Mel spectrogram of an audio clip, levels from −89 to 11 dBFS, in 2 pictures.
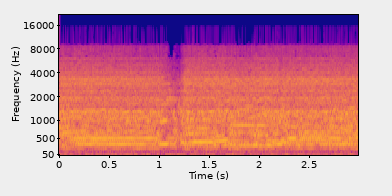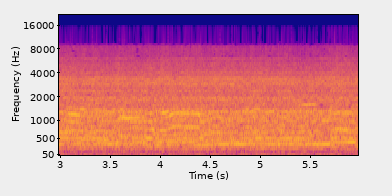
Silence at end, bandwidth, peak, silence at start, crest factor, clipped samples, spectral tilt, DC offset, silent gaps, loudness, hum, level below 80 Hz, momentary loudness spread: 0 s; 11.5 kHz; 0 dBFS; 0 s; 6 dB; 1%; -2.5 dB/octave; 2%; none; -6 LUFS; none; -40 dBFS; 1 LU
